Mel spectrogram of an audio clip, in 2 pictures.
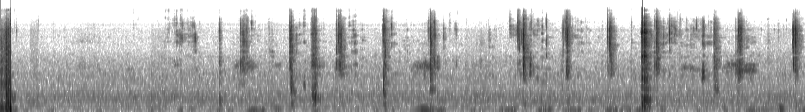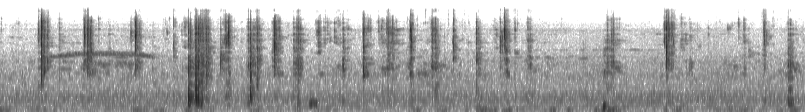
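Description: Close-up eating sounds of a person chewing rice and fish curry: wet mouth clicks and lip smacks, a few a second. They begin about two seconds in and keep on irregularly.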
